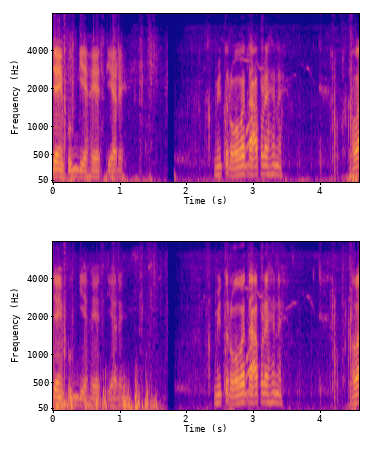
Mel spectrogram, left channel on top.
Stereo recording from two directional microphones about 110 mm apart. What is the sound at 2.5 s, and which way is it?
Speech, 20° right (ahead or behind).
